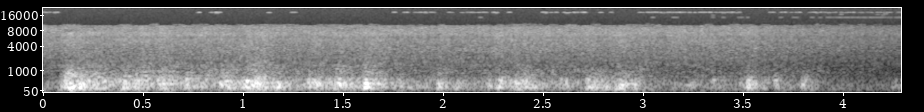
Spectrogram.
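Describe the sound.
Steady rain pours alongside deep rolling thunder, a dense, loud, continuous hiss over a low rumble that swells and eases throughout without any break.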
